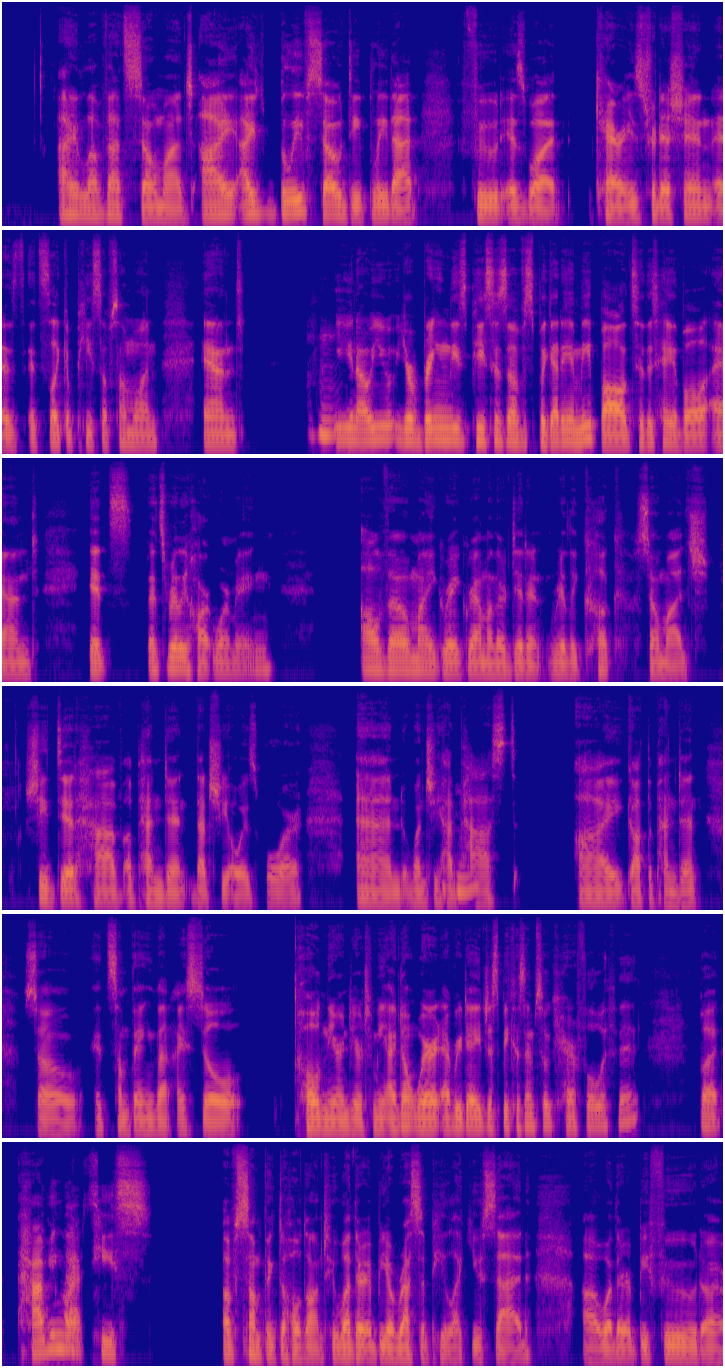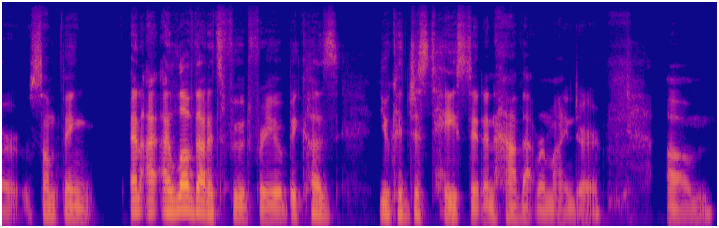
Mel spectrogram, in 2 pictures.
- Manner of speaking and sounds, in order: none
- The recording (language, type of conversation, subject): English, unstructured, What role do memories play in coping with loss?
